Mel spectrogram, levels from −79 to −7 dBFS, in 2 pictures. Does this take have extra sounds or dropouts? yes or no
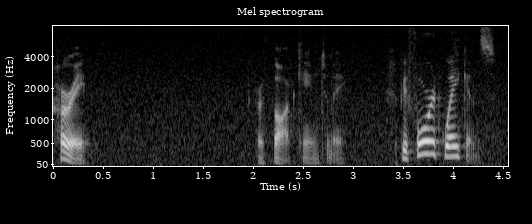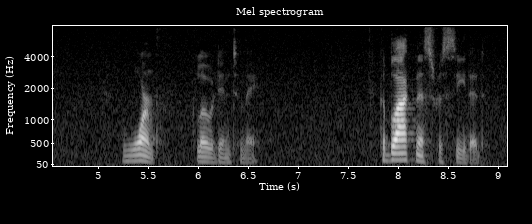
no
